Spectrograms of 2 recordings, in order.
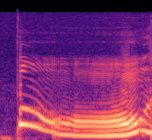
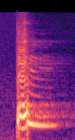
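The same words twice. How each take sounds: First: Dainty fart noise. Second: Very high, abrupt imitated pop; one quick, concise mock toot; short fart noise. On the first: Acted. Seoul girlfriend farting beside her boyfriend, very daintily. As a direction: imitate a gentle little fart, stretched out. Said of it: "아주 살포시". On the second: Gyeongsang woman farting beside her man, short and concise. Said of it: "아주 짧고 간결하게".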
